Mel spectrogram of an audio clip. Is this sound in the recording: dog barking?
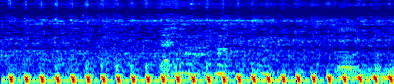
no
